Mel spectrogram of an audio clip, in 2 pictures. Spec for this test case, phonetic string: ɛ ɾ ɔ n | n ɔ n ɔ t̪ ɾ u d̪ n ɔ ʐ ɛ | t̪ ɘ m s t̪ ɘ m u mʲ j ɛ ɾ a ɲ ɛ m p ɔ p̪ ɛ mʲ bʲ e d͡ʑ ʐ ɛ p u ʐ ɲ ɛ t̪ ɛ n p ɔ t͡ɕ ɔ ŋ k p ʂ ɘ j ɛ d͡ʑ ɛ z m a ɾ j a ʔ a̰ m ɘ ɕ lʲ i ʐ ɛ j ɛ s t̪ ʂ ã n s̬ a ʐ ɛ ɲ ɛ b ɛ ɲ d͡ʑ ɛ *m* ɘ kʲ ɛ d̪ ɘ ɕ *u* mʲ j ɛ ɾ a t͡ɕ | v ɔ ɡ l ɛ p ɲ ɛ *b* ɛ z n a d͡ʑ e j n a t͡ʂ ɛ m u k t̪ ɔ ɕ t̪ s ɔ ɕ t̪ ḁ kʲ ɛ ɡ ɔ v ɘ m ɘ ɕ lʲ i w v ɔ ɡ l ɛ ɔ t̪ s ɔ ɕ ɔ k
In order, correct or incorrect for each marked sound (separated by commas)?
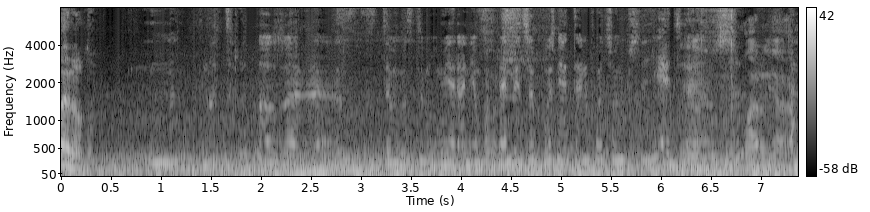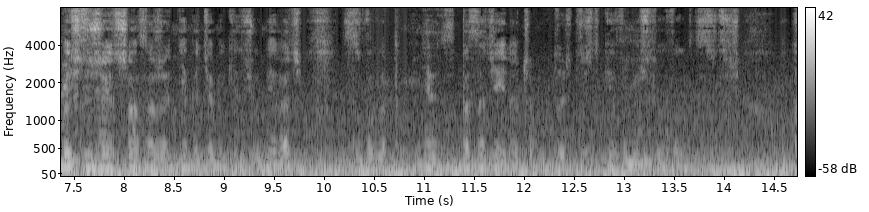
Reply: correct, correct, correct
